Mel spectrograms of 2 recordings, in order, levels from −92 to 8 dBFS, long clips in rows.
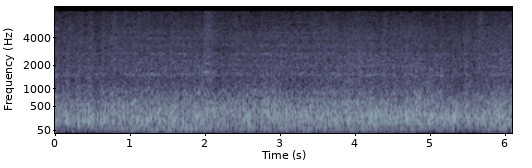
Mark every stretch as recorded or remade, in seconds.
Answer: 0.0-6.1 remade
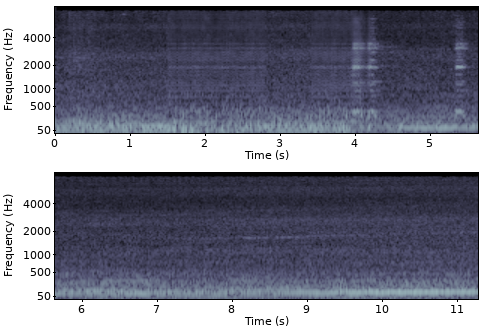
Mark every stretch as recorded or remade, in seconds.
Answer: 0.0-1.5 recorded; 1.5-2.8 remade; 2.8-3.4 recorded; 3.4-4.2 remade; 4.2-11.3 recorded

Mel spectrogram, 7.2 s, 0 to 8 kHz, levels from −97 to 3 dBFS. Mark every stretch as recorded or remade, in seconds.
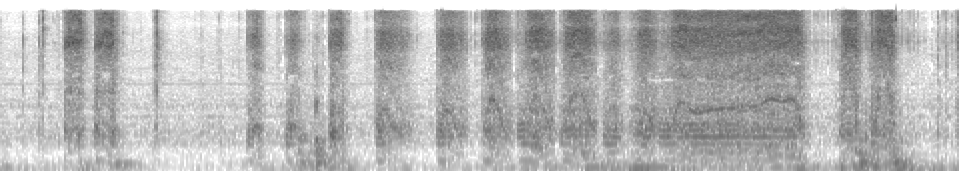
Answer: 0.0-7.2 recorded

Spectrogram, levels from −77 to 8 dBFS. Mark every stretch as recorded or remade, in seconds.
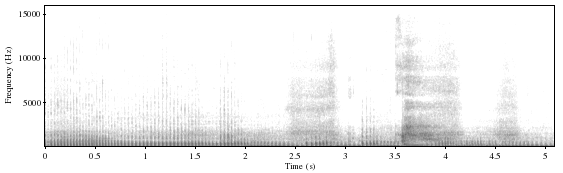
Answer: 0.0-0.5 recorded; 0.5-1.2 remade; 1.2-2.9 recorded; 2.9-5.1 remade

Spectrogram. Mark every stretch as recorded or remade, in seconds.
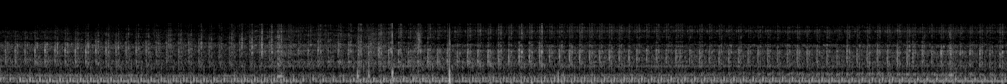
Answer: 0.0-10.1 recorded

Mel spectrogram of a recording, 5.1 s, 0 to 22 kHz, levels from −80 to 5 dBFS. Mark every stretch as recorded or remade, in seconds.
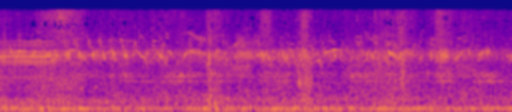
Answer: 0.0-5.1 recorded

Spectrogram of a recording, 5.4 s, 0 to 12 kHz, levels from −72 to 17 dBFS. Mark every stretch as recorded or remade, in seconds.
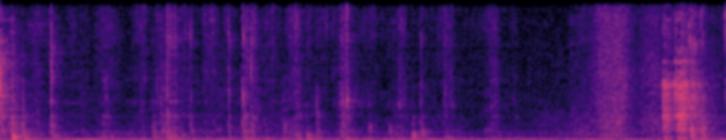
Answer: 0.0-1.3 recorded; 1.3-4.0 remade; 4.0-5.4 recorded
